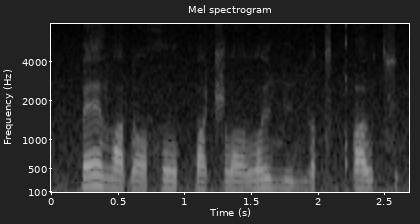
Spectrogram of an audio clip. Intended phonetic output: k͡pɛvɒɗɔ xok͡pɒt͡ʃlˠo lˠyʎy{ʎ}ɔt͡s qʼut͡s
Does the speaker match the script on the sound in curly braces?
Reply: yes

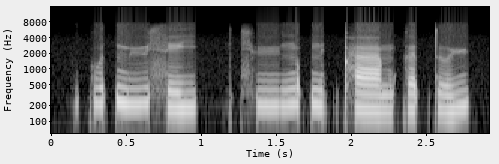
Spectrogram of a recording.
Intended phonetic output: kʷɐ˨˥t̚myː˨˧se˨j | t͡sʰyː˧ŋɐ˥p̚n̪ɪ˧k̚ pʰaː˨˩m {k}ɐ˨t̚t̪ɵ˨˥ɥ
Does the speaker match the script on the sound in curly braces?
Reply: yes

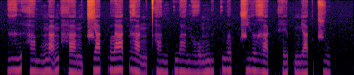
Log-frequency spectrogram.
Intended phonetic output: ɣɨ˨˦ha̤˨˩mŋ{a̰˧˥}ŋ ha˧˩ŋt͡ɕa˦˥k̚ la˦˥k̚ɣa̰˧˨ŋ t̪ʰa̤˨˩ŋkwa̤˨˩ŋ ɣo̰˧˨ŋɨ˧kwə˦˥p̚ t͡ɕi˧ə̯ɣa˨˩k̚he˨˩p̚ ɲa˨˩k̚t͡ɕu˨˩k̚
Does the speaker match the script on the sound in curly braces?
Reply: yes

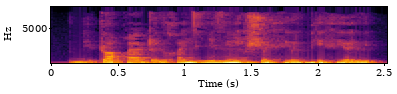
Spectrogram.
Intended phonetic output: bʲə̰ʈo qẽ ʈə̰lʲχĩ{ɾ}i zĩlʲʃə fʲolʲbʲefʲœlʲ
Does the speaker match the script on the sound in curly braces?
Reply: no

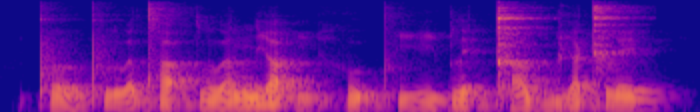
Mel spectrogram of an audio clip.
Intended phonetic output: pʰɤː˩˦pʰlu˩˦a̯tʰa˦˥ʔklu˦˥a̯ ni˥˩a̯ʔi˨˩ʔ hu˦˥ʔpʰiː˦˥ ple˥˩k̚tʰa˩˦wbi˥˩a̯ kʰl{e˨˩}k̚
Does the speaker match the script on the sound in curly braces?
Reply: no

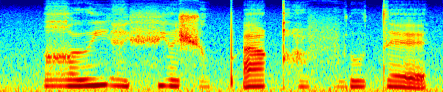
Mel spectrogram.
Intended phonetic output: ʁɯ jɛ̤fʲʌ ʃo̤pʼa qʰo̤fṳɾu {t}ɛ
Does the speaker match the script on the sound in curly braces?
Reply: yes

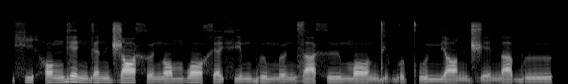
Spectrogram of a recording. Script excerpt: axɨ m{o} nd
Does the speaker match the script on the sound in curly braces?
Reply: no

